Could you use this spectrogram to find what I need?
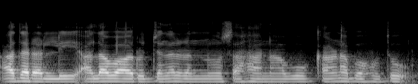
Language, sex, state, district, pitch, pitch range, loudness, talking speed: Kannada, male, Karnataka, Bangalore, 130 Hz, 130-135 Hz, -16 LUFS, 85 wpm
